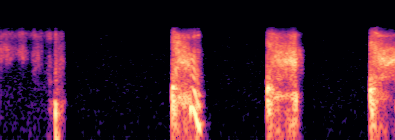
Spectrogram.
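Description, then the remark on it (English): A loud fit of coughing with three or four harsh, separate bursts spaced by short silences, each cough rough and forceful with no talking in between. “I suddenly got a cough out of nowhere.”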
